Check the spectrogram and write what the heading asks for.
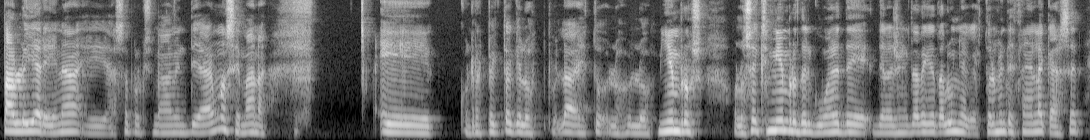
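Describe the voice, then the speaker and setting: A man's voice: a little high, fairly even intonation, brisk, a little mellow. A man from Puerto Rico with a Puerto Rican Spanish accent, giving an earnest opinion monologue full of hesitations and filler sounds. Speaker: political commentator.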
